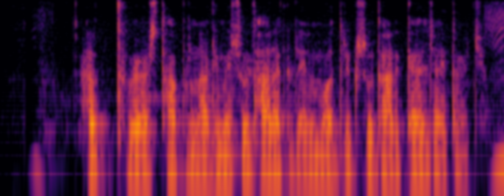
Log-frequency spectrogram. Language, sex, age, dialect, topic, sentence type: Maithili, male, 18-24, Southern/Standard, banking, statement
